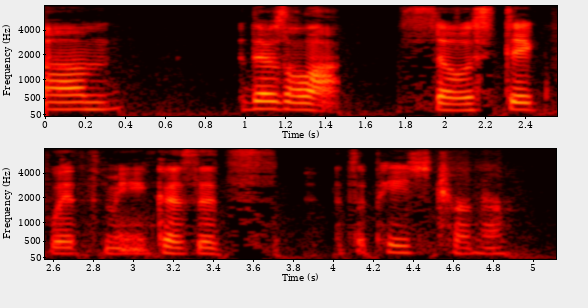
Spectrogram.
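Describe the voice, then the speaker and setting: Using a fairly low pitch and fairly even intonation, a woman talks at a fairly slow pace. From Wisconsin, US Midwest (from age 8; born South Korea). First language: Korean. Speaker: athlete vlogger. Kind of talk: personal testimony vlog. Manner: hesitant, many fillers.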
